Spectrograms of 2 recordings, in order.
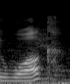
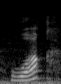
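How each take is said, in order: First: The L sound is pronounced in the word. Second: The L sound is left out of the word. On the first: The speaker calls it wrong. "we're not going to say walk" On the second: The speaker calls it right. "but we say walk, Letter L is silent"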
